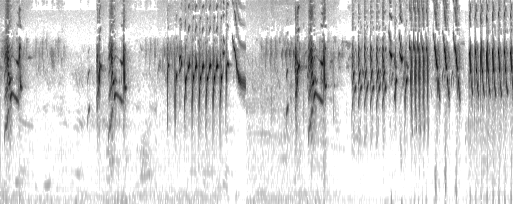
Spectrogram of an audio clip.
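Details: Goldfinch tutor song in tiwawati style, sharp high chips separated by pauses, then longer twittering phrases mixed with fast buzzy rattling trills toward the end.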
